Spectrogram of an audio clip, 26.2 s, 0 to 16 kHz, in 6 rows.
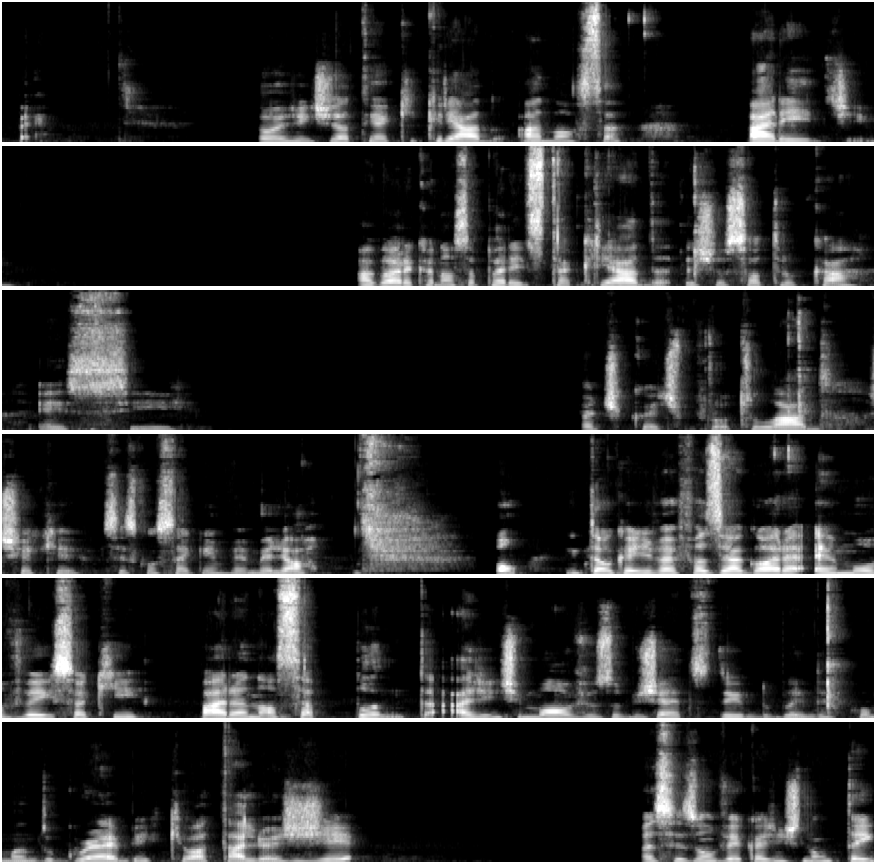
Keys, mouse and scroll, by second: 0.0-1.9 middle drag, 3.3 click, 4.0-5.1 middle drag, 6.3-7.9 middle drag, 7.9 n, 9.2-10.1 drag, 12.1 click, 12.7 n, 14.6-17.0 middle drag, 17.0 click, 17.6-21.6 middle drag, 21.6 g.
